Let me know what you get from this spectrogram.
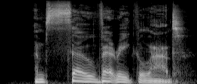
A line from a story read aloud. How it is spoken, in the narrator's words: said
